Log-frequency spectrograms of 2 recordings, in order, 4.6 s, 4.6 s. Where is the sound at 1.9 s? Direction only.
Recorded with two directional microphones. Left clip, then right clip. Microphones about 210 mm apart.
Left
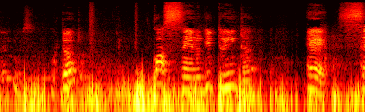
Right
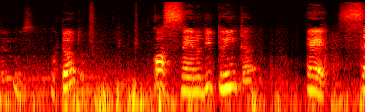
15° left (ahead or behind).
